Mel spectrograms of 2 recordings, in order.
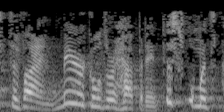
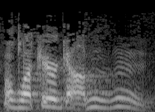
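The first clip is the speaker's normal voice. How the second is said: ordinary talk, nothing marked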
